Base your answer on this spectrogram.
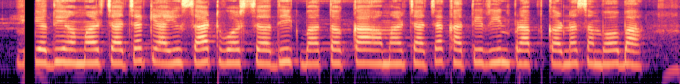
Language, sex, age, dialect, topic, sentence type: Bhojpuri, female, <18, Southern / Standard, banking, statement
